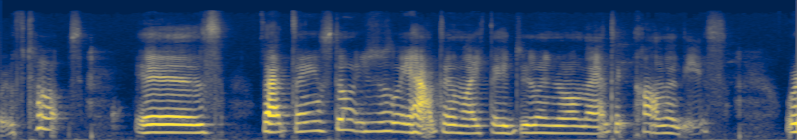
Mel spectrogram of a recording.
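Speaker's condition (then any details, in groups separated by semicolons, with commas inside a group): Spinal muscular atrophy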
